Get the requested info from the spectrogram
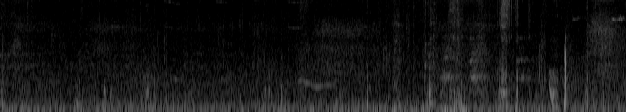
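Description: Faint rustling and footsteps of dogs moving through grass, with scattered small knocks and a short wavering call about three seconds in.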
